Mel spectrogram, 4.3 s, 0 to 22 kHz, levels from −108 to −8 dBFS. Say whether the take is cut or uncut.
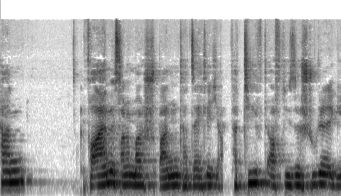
cut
